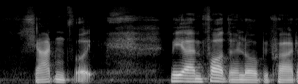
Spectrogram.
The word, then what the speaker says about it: Schadenfreude: I didn't say fried, I said Freud. Schadenfreude. Schadenfreude.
